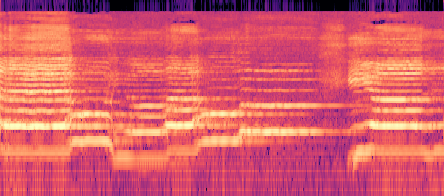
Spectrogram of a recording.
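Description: A woman yodeling a cappella, her voice stepping up and down between held notes, with a brief break about three seconds in.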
